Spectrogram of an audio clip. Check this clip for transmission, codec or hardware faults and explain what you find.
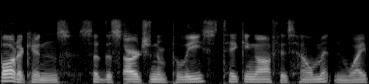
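One transmission fault stands out in this speech: a short concealed packet loss between 1.19 and 1.26 s. The call audio tops out near 8 kHz, as Opus does at that bandwidth. About 40 ms of packets failed to reach the decoder in time, so the receiver synthesised roughly 37 ms by extending the preceding sound, then crossfaded back into real audio. It is heard as a brief smeared wobble. On a spectrogram, the spectrum runs flat across the gap, and the waveform shows an oddly uniform stretch before normal detail resumes.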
